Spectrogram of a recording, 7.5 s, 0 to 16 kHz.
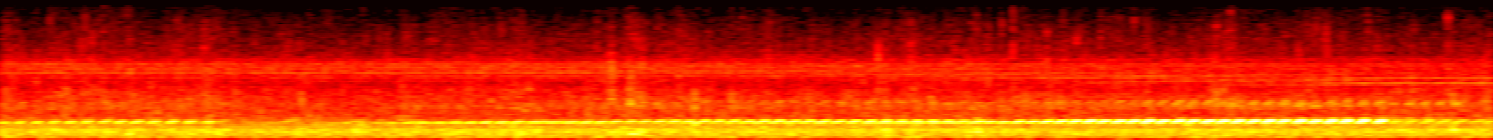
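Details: Kajika frog calling on a summer night at Yokoze, Chichibu, Saitama, Japan, near Water Park Shirayama, captured on a TASCAM DR-05X: high, rapid pulsed trills in a long series that swells louder before stopping, over a soft stream-like hiss.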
